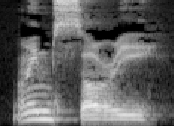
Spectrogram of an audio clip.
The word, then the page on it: I'm sorry: American English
